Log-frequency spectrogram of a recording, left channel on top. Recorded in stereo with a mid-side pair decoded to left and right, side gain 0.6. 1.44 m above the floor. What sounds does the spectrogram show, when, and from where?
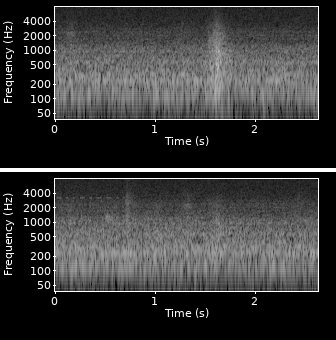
Only background noise.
